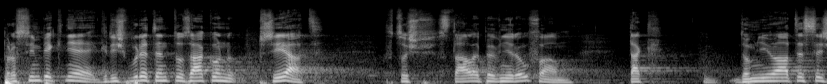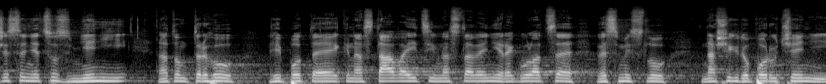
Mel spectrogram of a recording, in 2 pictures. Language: Czech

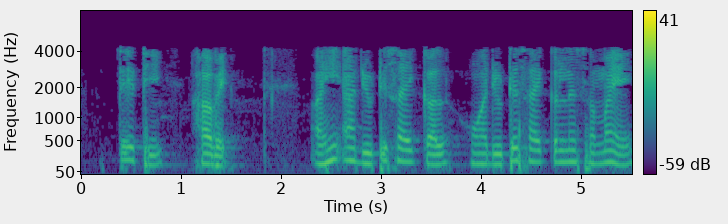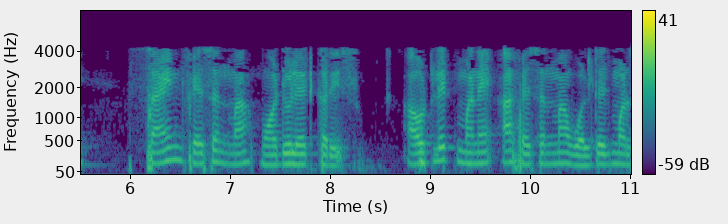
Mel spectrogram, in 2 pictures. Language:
Gujarati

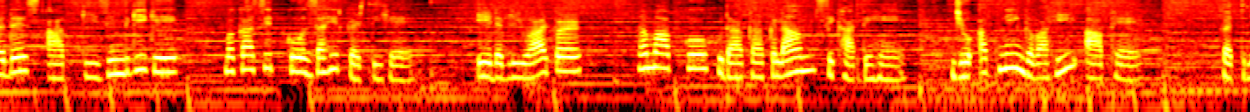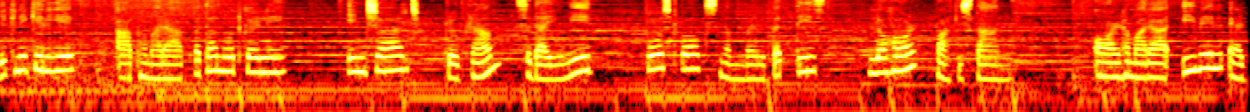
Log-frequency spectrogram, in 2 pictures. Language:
Urdu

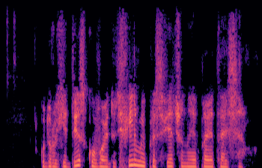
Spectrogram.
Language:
Belarusian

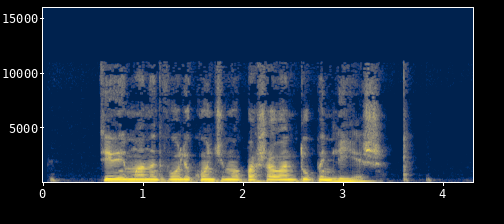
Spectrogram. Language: Mari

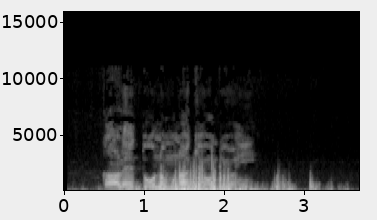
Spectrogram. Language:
Gurgula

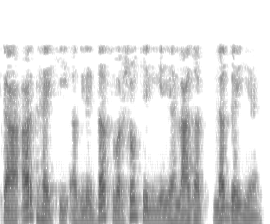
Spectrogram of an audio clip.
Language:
Hindi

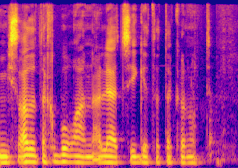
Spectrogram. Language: Hebrew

